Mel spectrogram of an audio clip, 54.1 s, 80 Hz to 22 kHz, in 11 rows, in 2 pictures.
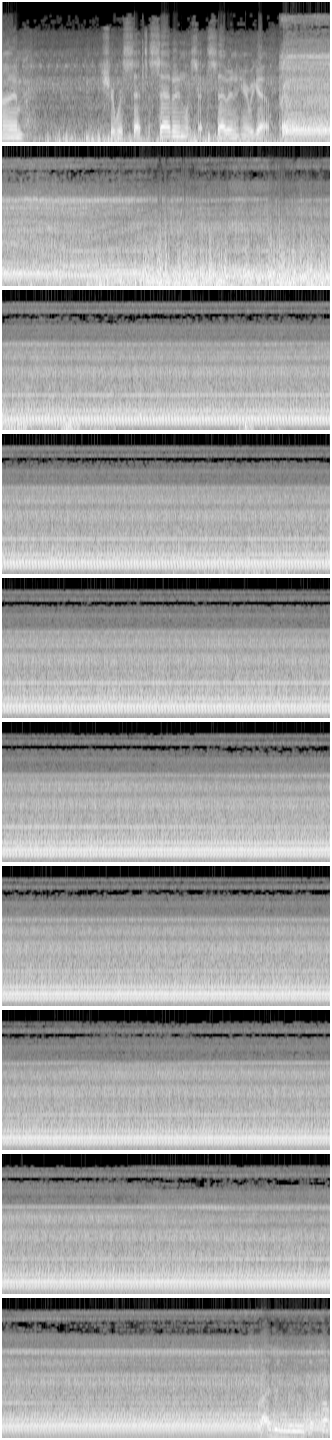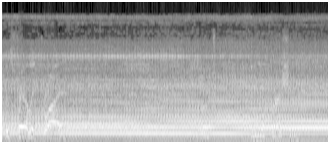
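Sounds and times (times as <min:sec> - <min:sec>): electric air pump motor drone: 0:02.5 - 0:54.0.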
